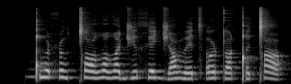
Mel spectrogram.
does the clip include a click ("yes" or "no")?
yes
